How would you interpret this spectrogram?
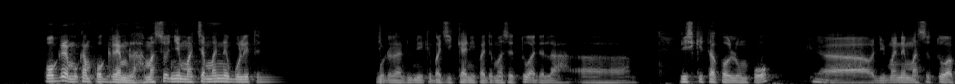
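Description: Speech, heard through a call path that fits G.722 at 64 kbps, with nothing above 8 kHz. From 2.62 to 3.82 s there is a long network dropout, likely. The last sound smears into a fading buzz or hiss, then about 0.83 s of silence. Speech resumes with roughly a second missing. Jitter buffer speed-up follows at 3.90 to 4.87 s and 5.37 to 5.83 s. Speech runs 110% then 107% fast at unchanged pitch, with about 100 ms and 40 ms trimmed.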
